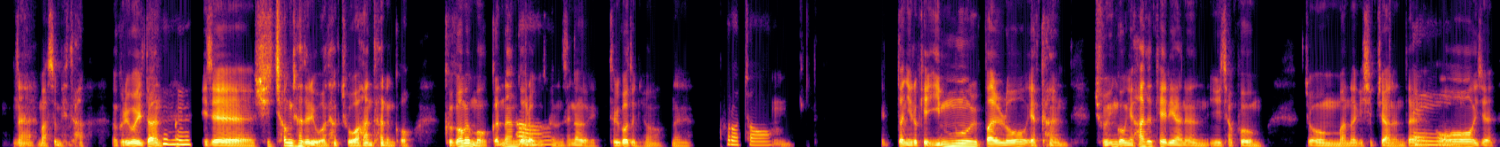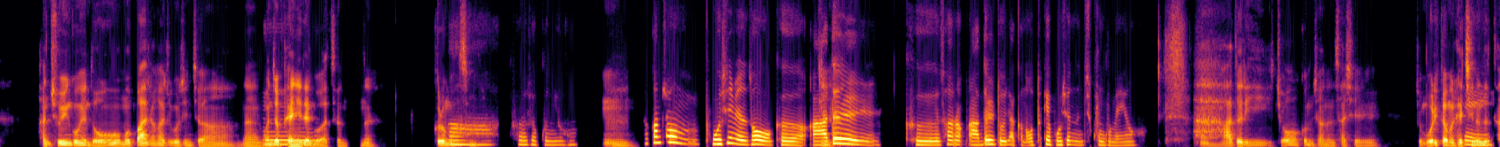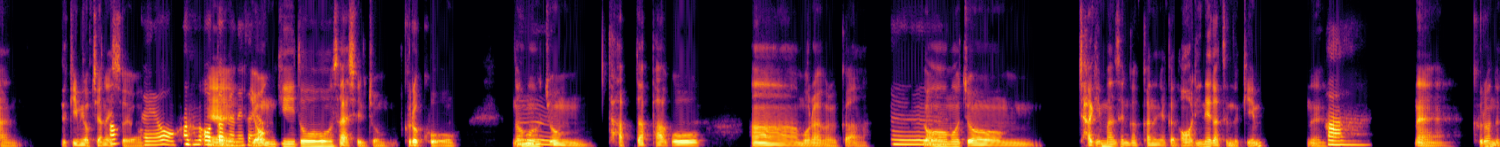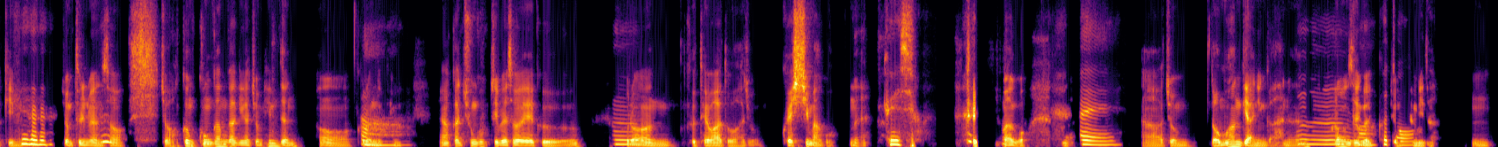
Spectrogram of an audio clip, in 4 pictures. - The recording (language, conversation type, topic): Korean, podcast, 요즘 마음에 위로가 되는 영화나 드라마가 있으신가요?
- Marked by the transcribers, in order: laugh; tapping; laughing while speaking: "시청자들이 워낙 좋아한다는 거"; other background noise; laughing while speaking: "약간"; laugh; laugh; teeth sucking; laughing while speaking: "괘씸하고"; laughing while speaking: "괘씸한"; laugh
